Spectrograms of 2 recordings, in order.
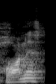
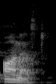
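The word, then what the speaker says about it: honest: Pronunciation क्या है? हॉनेस्ट नहीं है, इट इज ऑनेस्ट, ठीक है।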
